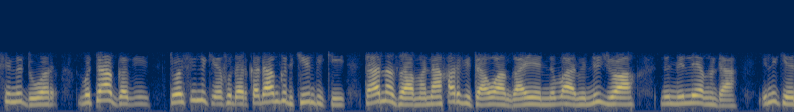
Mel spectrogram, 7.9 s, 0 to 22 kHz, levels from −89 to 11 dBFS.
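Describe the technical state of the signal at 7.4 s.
AMR narrowband mobile codec damage is present at 7.4 s, as it is throughout the speech. The sound is squeezed into a roughly 150 Hz to 3.5 kHz band with nothing above 3.6 kHz, and the plainly buzzy, synthetic vocal-tract rendering fits the low 7.95 kbps mode.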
